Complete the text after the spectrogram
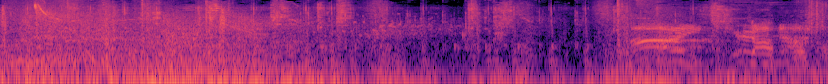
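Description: Magic blasts whoosh and crackle in quick bursts.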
